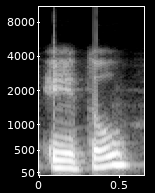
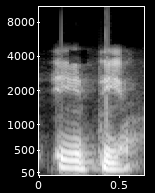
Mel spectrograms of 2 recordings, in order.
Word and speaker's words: एतौ: एतौ बहुवचन में एति ध्यान रखिएगा यहां पे कई लोग ऐष अतौते ऐसा उच्चारण करते हैं जो कि अशुद्ध है। ठीक है? तो आपको क्या उच्चारण करना है? प्रथमा में ऐसे करना है एतौ एते द्वितीया विभक्ति में एतम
